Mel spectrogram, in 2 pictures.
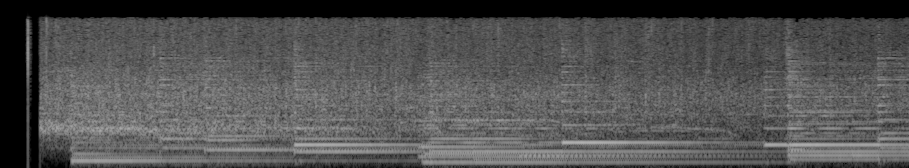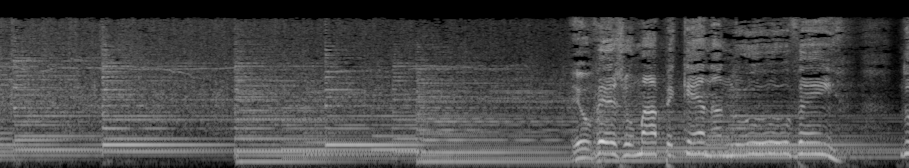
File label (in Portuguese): pastor fem, Voz Feminina; Aniversário de Pastor; Telemensagens para todas as ocasiões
